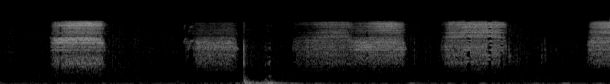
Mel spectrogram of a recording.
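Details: Nest of barn owls at feeding time, late evening of 10 September 2019: several rough hissing bursts, some run together into a longer rasp, with a short dull knock in the middle.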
